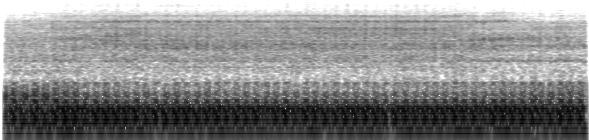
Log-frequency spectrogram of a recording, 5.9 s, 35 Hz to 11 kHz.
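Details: Yamaha R1 engine at idle, 3,000 and 5,000 rpm: steady running with a busy mechanical clatter on top; engine noise whose source can't be pinned down.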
